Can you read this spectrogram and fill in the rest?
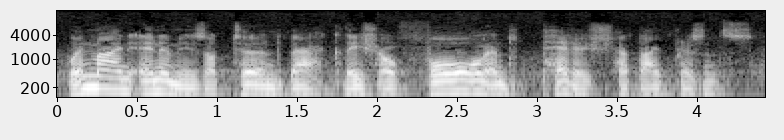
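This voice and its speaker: A fervent psalmist, slightly dull recording. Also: male voice, on the low side, sing-song, moderate pace, darkish tone. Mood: reverent praise. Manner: solemn, declamatory, archaic diction. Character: fervent psalmist pleading with and praising God. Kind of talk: dramatized King James Bible reading.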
